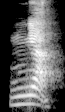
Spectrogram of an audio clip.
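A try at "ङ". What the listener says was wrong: No, it's nga. You're saying nya.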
